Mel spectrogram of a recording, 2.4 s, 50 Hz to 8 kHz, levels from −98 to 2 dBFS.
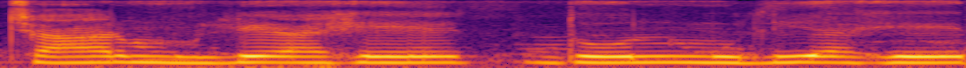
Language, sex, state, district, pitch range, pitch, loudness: Marathi, female, Maharashtra, Washim, 220-225 Hz, 220 Hz, -14 LUFS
